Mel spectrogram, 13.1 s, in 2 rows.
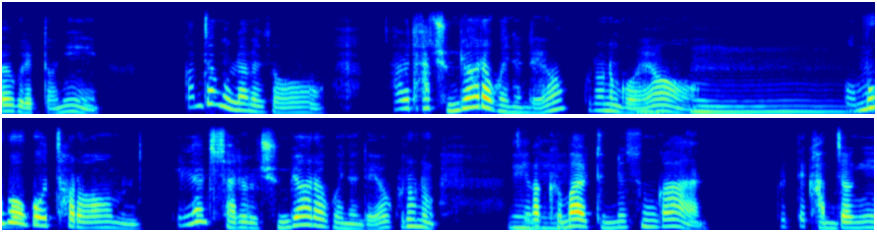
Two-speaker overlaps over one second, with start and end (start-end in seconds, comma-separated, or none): none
